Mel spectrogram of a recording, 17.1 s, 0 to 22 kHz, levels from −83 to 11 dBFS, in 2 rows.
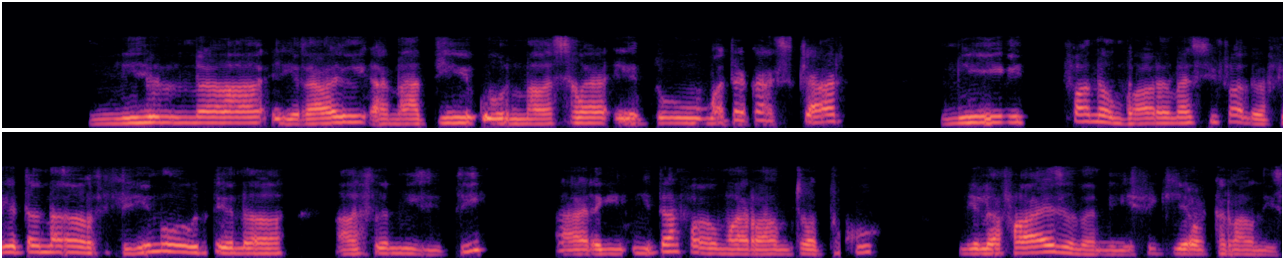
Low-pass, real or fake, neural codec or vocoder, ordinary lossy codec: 7.2 kHz; fake; codec, 24 kHz, 1.5 kbps, HILCodec; AAC, 48 kbps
